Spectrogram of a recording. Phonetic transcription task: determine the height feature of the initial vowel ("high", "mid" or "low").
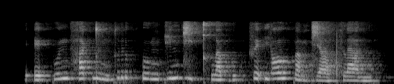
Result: mid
